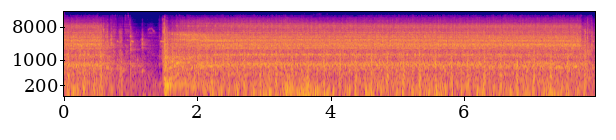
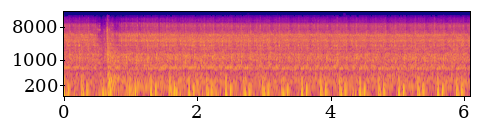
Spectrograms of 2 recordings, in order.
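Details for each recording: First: Briggs & Stratton 12 hp ride-on mower engine, bought for parts, kill wire disconnected: short crank, then catches and holds a steady, loud run without misfires; starts and runs fine. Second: Briggs & Stratton ride-on mower engine on starting spray: uneven chugging about three pulses a second, struggling to catch and keep running; owner suspects the carburetor needs cleaning.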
